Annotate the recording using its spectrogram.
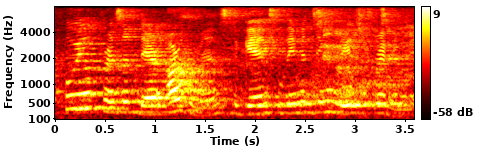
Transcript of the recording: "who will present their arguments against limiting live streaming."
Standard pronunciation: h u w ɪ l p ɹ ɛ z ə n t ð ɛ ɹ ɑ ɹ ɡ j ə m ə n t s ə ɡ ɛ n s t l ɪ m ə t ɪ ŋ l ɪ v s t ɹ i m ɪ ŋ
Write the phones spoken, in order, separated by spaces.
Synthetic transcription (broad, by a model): h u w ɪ l p ɹ ɛ z ə n t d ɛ ɹ ɑ ɹ ɡ j ə m ə n t s ə ɡ ɛ n s t l ɪ m ə t ɪ ŋ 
